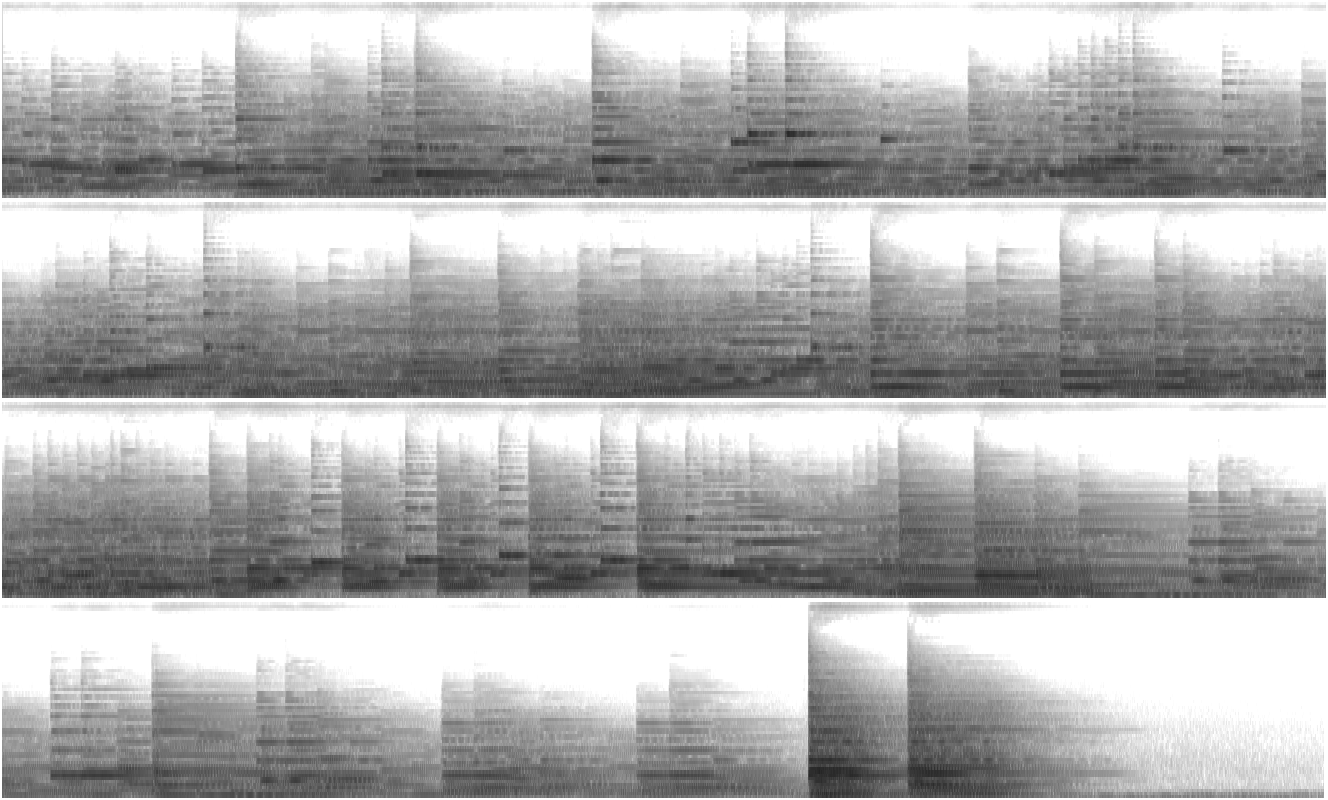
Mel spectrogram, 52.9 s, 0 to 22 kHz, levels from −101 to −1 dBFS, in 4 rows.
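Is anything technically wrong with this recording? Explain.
Yes. The music has frames out of order at 27.51, 31.21, 37.37 and 41.23 s. Two neighbouring blocks were decoded in swapped order: 40 ms each in the first two, 20 ms in the last two. Each sounds like a brief garbled flutter. No time is lost.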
